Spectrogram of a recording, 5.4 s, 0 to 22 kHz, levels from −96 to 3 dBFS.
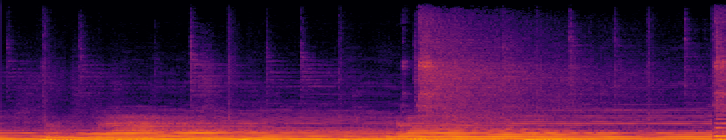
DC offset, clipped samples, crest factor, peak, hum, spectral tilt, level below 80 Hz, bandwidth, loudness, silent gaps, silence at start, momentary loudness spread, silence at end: under 0.1%; under 0.1%; 14 dB; -10 dBFS; none; -7.5 dB/octave; -34 dBFS; 17.5 kHz; -24 LUFS; none; 0 s; 4 LU; 0 s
